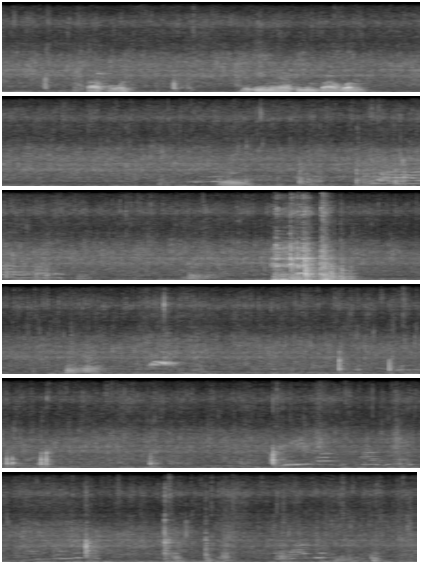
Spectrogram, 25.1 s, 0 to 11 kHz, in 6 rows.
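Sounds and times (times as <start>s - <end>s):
meat sizzling in a wok: 0.0s - 25.0s
spatula knocking against wok: 15.8s - 17.4s, 19.4s - 19.6s.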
